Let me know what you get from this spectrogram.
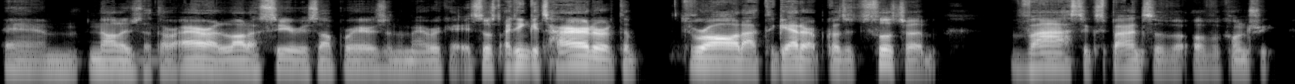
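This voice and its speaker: A man in his thirties with an Irish accent rattles along quickly, restarting and hunting for the right word. His voice is on the low side and the recording is dry and close. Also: fairly even intonation, sharp tone, dry recording. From Ireland. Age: 30s. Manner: rambling, searching for words, many restarts. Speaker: guest stone carver. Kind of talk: casual interview chat. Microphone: remote call.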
